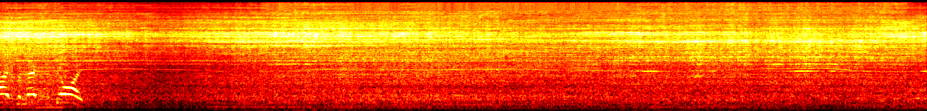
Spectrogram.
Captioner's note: sawing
